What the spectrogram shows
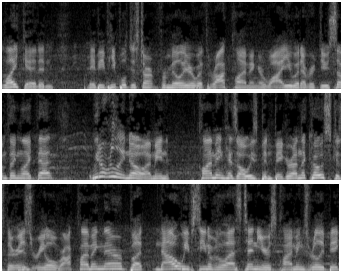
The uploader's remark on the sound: Live from First Ascent Chicago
